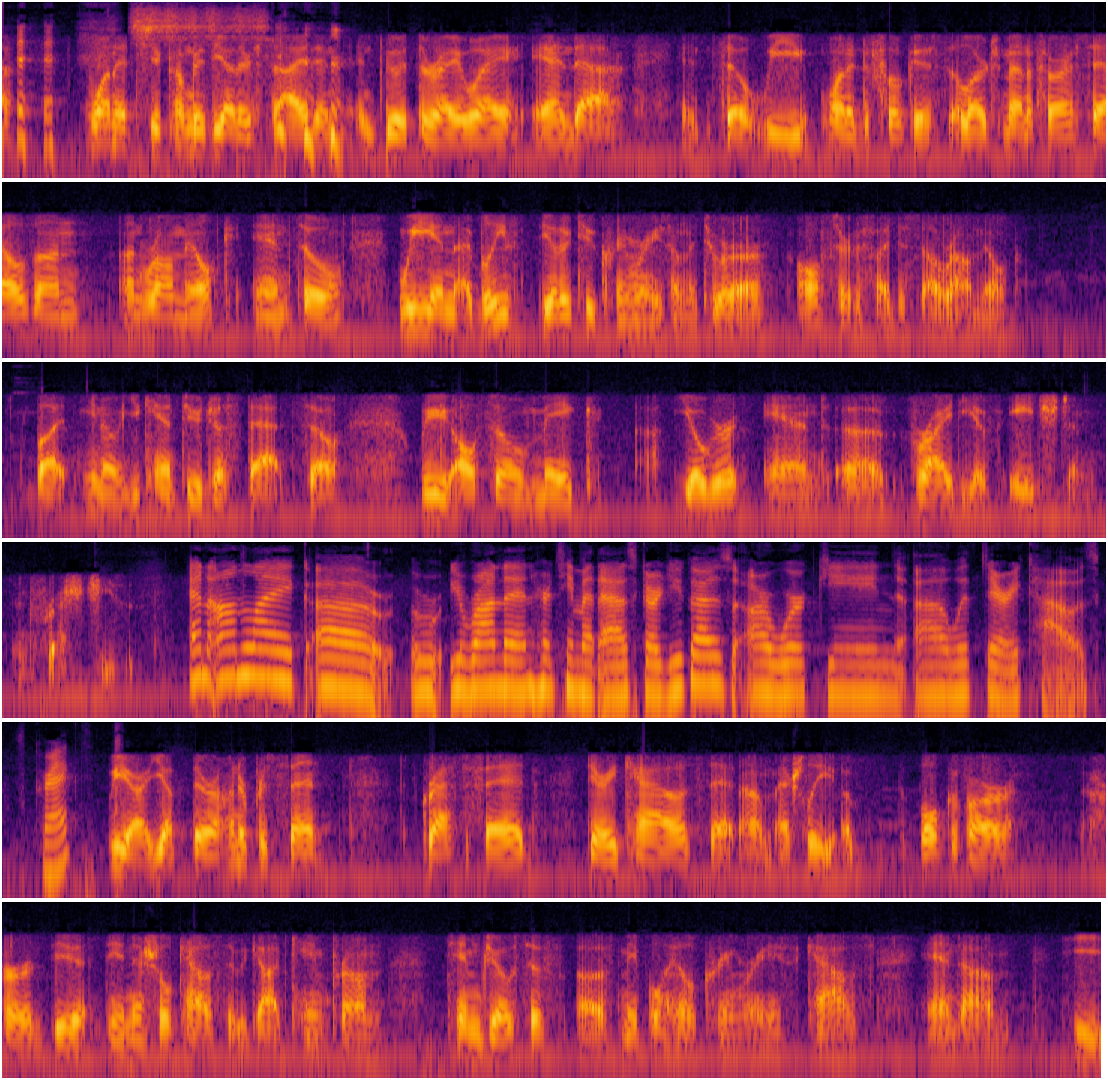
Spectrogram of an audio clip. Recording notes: joins the show via phone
